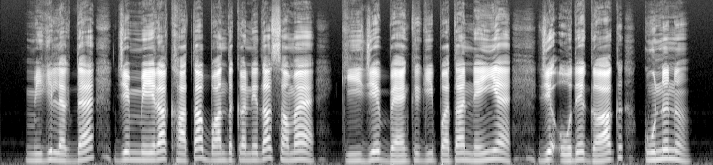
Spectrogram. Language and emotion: Dogri, sad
